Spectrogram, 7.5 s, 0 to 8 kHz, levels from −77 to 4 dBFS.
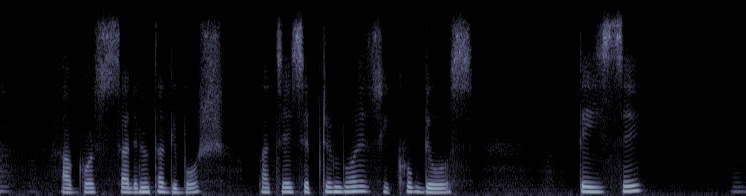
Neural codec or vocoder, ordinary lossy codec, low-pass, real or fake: codec, 16 kHz, about 1 kbps, DyCAST, with the encoder's durations; Opus, 24 kbps; 7.2 kHz; fake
